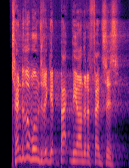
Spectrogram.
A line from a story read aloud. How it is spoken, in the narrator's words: Harry barked with his wand placed next to his throat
